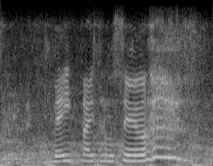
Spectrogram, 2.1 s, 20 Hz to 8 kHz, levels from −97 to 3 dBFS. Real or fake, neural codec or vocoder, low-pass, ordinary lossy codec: fake; codec, 16 kHz, 16 kbps, FunCodec, trained on Chinese and English, 50 frames a second; 7.2 kHz; Opus, 24 kbps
